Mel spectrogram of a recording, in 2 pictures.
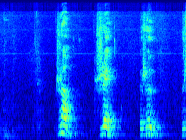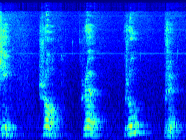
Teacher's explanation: dil kenarı arka dişlerden başlayarak üst diş köklerine değer dil ucu İsa ön Üst dişlere yaklaşır ve oluşan kanalda titrer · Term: R sesi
